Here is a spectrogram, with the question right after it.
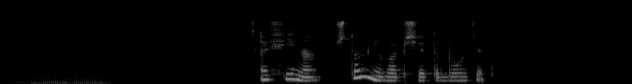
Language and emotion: Russian, sad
